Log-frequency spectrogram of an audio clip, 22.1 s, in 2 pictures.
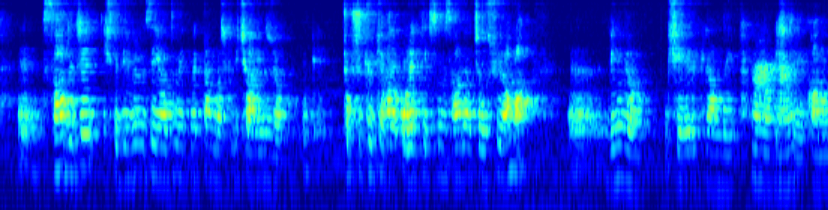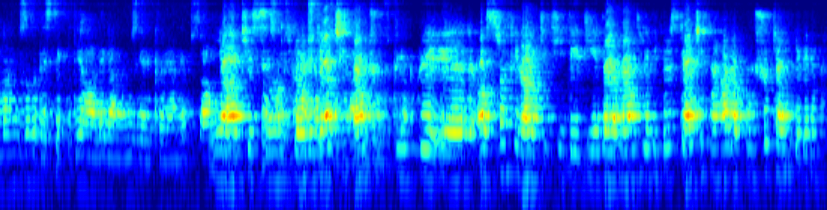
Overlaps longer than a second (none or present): present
